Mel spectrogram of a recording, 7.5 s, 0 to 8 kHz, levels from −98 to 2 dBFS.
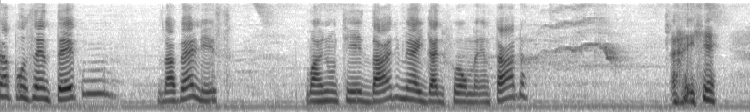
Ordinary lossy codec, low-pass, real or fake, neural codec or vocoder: none; 7.2 kHz; fake; vocoder, 22.05 kHz, 80 mel bands, Vocos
